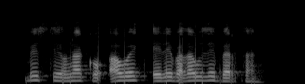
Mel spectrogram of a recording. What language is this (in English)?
Basque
